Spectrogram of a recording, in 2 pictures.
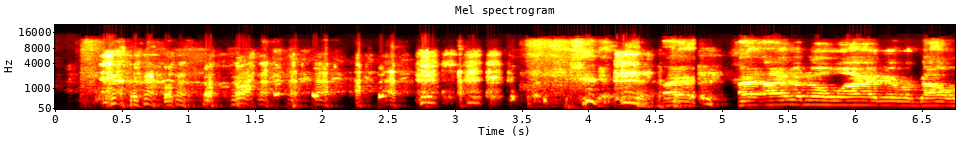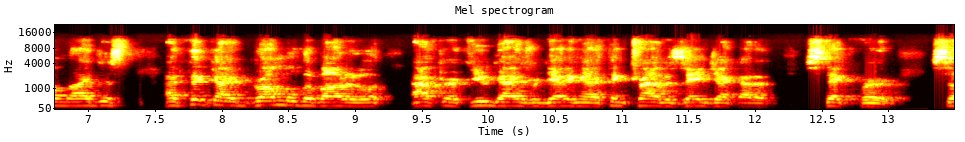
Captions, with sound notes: (group laughing) - I, I don't know why I never got one, but I just, I think I grumbled about it after a few guys were getting it. I think Travis Zajac got a stick for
